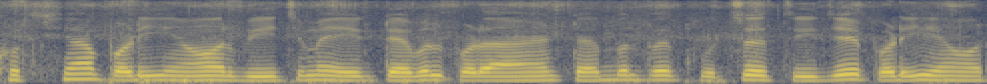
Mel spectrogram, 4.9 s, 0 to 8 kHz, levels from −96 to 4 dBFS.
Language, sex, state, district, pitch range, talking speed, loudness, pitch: Hindi, male, Rajasthan, Jaisalmer, 145-160 Hz, 220 wpm, -14 LUFS, 155 Hz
